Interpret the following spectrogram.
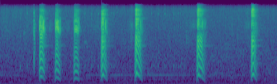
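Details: Akita puppy relentlessly trying to kill a toy bee, giving a run of sharp, high, harmonic yelps that drop in pitch, seven in about three seconds at uneven gaps, against a quiet background.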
